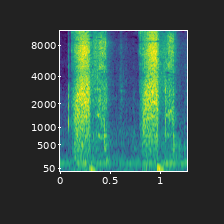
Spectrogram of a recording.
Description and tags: Spraying a cleaner spray with a trigger like glass cleaner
